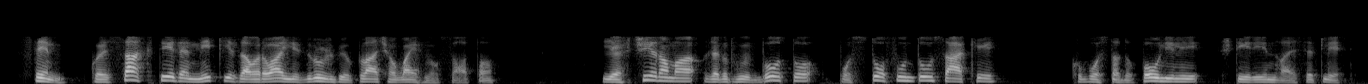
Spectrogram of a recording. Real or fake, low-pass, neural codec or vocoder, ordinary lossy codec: fake; 3.6 kHz; codec, 16 kHz, 1 kbps, FunCodec, trained on Chinese and English, 50 frames a second; MP3, 24 kbps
